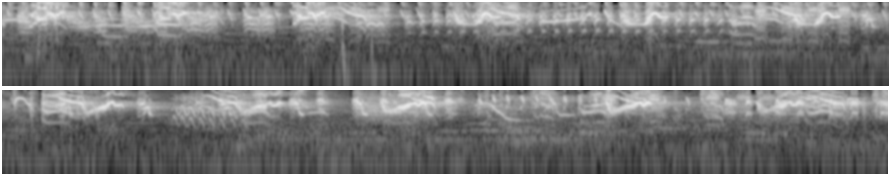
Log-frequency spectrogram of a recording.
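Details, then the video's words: Long-tailed shrike song used before a contest: loud, varied phrases of sweeping whistles and harsh chatter, delivered in bursts of roughly one per second. "masteran kumpulan suara cendet tes mental sebelum lomba"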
